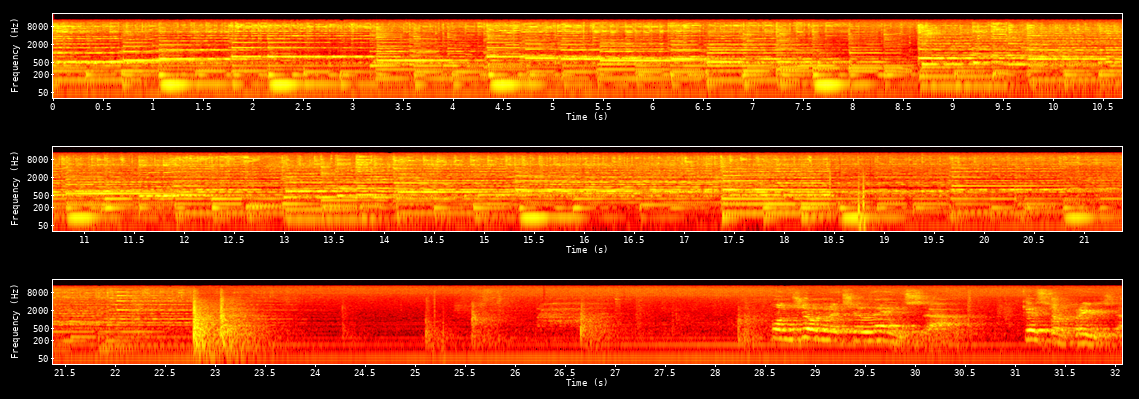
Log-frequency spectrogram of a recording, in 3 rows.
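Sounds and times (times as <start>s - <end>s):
instrumental music with bass line: 0.0s - 24.0s
steady low hum: 18.2s - 32.0s
knocks on wooden stage: 22.8s - 23.7s
man's voice: 28.6s - 32.0s.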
